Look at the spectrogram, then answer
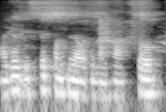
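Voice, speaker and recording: Very deep man, echoey hall. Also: steady tone, very fast, dark tone. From Nigeria. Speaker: doctor, panel guest. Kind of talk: panel discussion on stage. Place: large church auditorium. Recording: echoey hall with faint noise.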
